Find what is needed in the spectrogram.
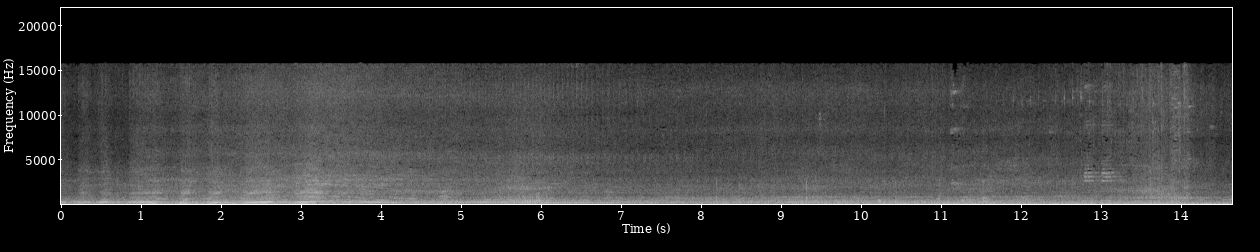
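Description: Street traffic noise: a motor vehicle's engine rising and falling in pitch over the first few seconds as it passes, then a steady traffic hum.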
